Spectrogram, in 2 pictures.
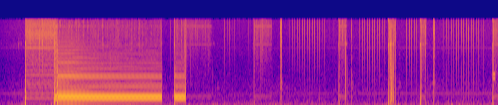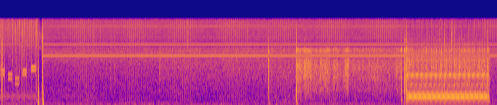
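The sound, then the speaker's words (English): Telephone dialing to reach the international operator, the digits dialed fast while multi-frequency (MF) tones are sending: bursts of MF tones, short beeps stepping in quick sequence between clicks, then a steady line hiss and a loud sustained tone at the end, with no talking. “In fact, I'll have to dial while it is MFing out so you won't hear all the tones.”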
